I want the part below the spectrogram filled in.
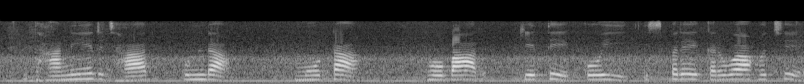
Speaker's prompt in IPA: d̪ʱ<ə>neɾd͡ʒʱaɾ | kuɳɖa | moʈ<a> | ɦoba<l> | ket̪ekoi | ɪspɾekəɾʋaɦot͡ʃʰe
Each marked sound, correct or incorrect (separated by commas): incorrect, correct, incorrect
